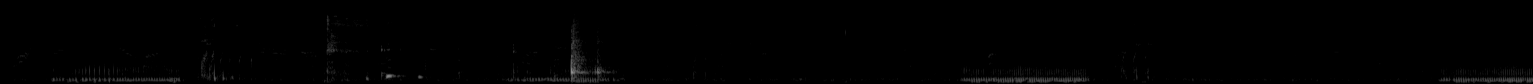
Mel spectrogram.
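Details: Bulldog asleep on a couch indoors, snoring comically: low, rasping snores about a second long, recurring every four to five seconds with quiet pauses between, plus faint clicks and rustling.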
